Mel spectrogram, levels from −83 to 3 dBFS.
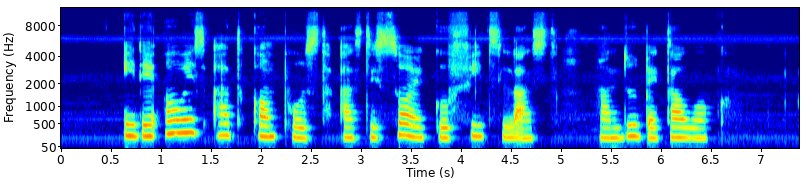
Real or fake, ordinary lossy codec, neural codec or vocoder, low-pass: real; Opus, 64 kbps; none; 10.8 kHz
